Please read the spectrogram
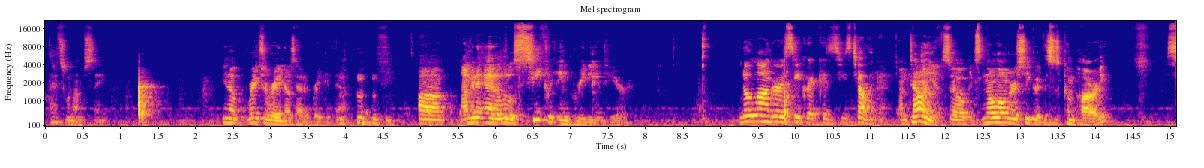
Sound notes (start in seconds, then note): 4.1 chuckle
